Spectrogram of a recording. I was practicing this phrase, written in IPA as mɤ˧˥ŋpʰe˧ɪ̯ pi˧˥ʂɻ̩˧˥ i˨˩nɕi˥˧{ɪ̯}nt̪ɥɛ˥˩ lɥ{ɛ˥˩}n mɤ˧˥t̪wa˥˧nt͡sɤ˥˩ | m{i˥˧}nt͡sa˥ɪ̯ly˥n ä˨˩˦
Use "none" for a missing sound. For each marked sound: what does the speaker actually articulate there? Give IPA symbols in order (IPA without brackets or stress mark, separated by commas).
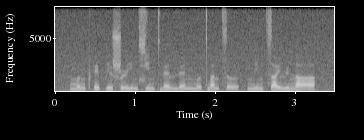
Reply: none, ɛ˨˩, i˥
